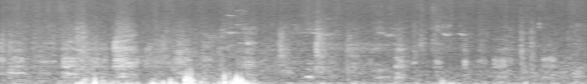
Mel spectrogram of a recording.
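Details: German Shepherd dog panting: rapid, rough, breathy low puffs bunched in the first two seconds, then softer, irregular breathing, with faint background noise.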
